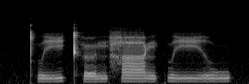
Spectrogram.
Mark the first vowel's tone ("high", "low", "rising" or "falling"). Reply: rising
